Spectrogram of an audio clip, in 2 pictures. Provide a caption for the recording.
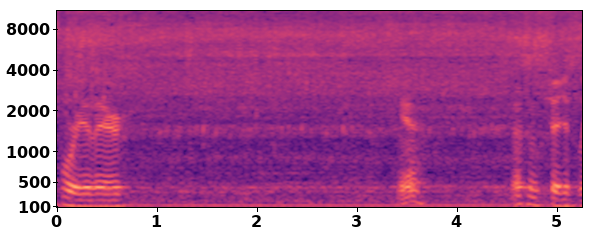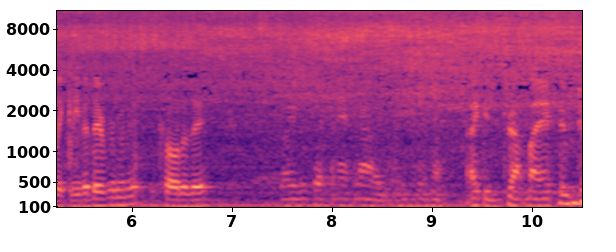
Water streaming, men speaking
